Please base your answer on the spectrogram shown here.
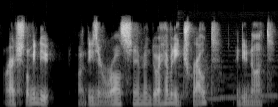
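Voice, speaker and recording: A man's voice: medium pitch, fast, creaky, bright, forceful tone, faint music behind. A man streaming a game, chatting casually and thinking aloud, his voice muffled as if talking into a cup through a cheap headset mic. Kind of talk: casual live commentary while playing.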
